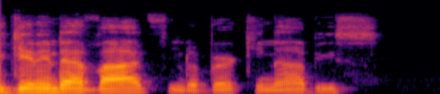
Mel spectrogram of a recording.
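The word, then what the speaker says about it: Burkinabè: How do you say the names? Is it Burkinos? Um, they normally term it burkinabis. Burkinabis. That's what it was.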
